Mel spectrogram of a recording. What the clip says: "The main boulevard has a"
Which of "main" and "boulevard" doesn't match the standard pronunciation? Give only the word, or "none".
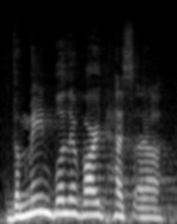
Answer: none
